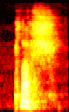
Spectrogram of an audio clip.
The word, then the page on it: plush: British English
